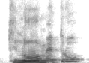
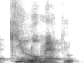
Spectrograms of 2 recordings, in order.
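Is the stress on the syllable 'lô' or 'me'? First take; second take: lô; me. First: The stress falls on the syllable 'lô'. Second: The stress falls on the syllable 'me'. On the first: This is the usual, tolerated everyday form. "uma permissão que é cultural" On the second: This is the form the international rule requires. "O correto seria quilômetro"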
